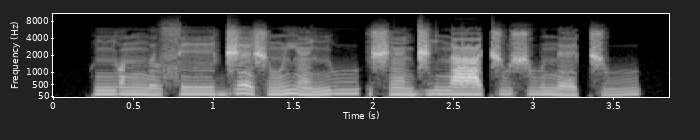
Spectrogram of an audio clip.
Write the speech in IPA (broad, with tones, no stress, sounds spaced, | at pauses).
ɲ ɔ˧ n ŋ ə˨ l s eː˧ d͡ʒ ɛ˦˨ ʃ ũ˨˦ j ɛ̃˨ ɲ u˦ | ʃ ɛ̃˧ d͡ʒ i˦ n aː˦ t͡ʃ u˧ ʃ u˧ n ɛ˨ t͡ʃ u˨˦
